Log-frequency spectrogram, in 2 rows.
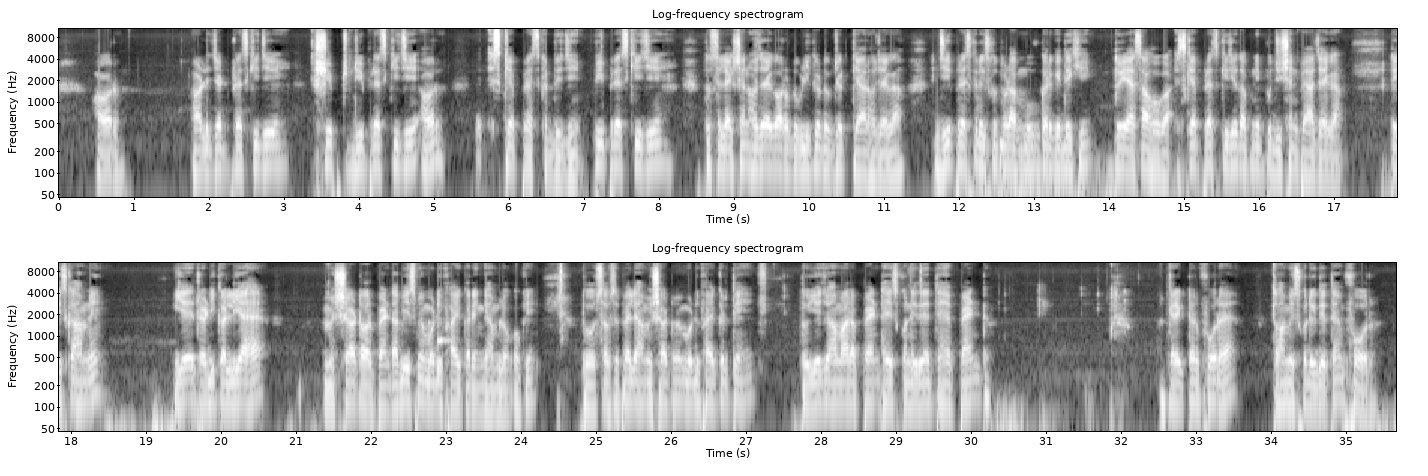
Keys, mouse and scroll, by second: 2.0 alt+z, 4.0 shift+d, 6.5 p, 8.3 Tab, 8.7 click, 9.2 click, 11.7 g, 16.9-19.9 shift+middle drag, 21.8-24.5 shift+middle drag, 24.5 click, 25.2 click, 29.1 click, 29.3-32.4 drag.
